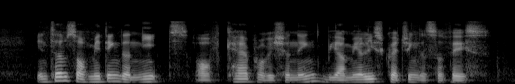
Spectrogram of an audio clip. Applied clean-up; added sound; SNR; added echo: none; none; none; none.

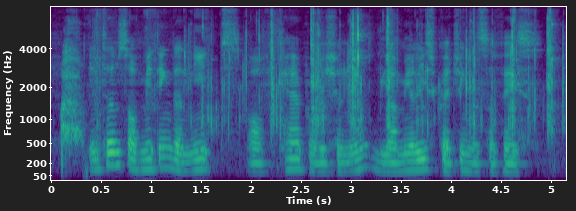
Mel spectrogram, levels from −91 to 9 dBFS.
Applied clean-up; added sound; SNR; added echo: none; Chewing, mastication; 3 dB; reverberation time 0.4 s.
